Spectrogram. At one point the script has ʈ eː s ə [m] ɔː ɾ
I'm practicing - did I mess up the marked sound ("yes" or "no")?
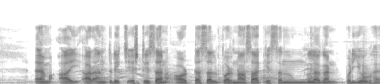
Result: yes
